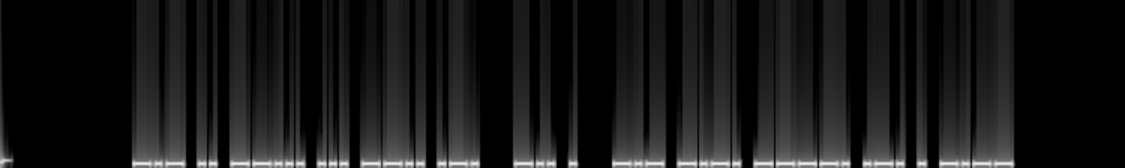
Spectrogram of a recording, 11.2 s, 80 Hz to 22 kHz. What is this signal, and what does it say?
Morse code, heard as a keyed tone, about 22 wpm, 700 Hz. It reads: KI7SZR DE KC9REY
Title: USA Callsign DE Callsign - 6 Characters - 22wpm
